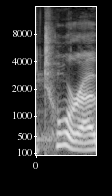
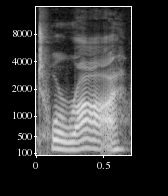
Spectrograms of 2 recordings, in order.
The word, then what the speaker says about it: Torah: In the Hebrew, the accent tends to be on the second syllable, so they would say Torah.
